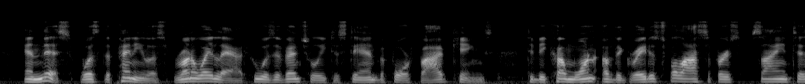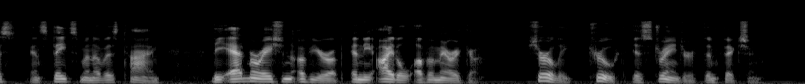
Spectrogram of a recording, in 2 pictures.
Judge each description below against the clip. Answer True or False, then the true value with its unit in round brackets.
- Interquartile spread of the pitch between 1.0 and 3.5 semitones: False (4.3 semitones)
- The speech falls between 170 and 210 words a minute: False (160 wpm)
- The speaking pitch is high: False (115 Hz)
